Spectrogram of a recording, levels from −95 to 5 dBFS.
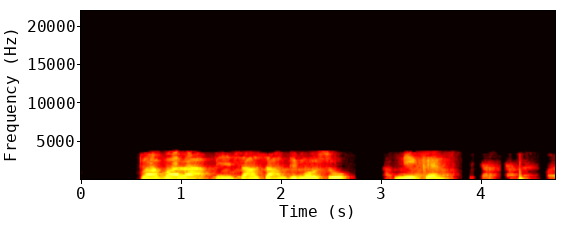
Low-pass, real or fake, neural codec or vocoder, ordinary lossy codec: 3.6 kHz; real; none; MP3, 24 kbps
